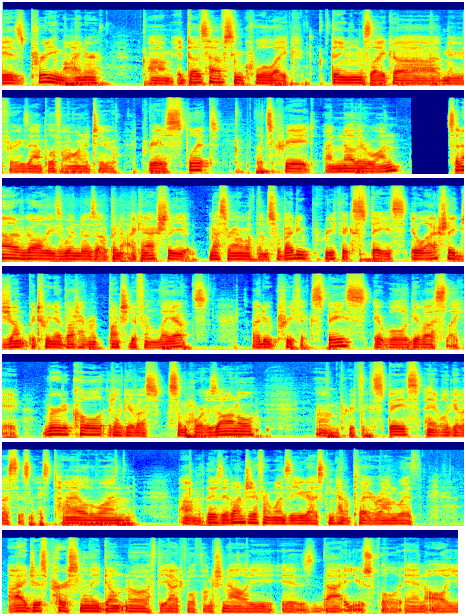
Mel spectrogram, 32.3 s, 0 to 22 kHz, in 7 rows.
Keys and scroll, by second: 0.6 ctrl+l, 1.8 ctrl+[, 2.6 ctrl+l, 2.8 ctrl+l, 3.6 ctrl+a, 5.1 ctrl+b, 6.1 ", 7.1 ctrl+b, 8.6 super+l, 8.6 super+h, 8.6 F12, 12.3 ctrl+b, 12.8 space, 15.6 ctrl+l, 16.7 ctrl+b, 17.0 space, 21.7 ctrl+b, 22.0 space, 23.8 ctrl+b, 24.2 space, 27.4 ctrl+l.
